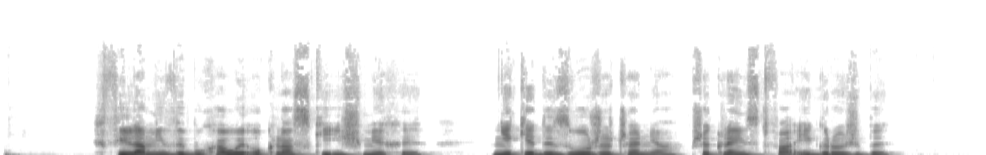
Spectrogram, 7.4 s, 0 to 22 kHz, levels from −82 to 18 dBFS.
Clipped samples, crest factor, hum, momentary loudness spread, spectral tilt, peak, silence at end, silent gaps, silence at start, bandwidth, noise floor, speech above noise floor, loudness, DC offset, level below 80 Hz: under 0.1%; 18 dB; none; 11 LU; -7 dB/octave; -4 dBFS; 0.7 s; none; 0.05 s; 14.5 kHz; -79 dBFS; 58 dB; -21 LUFS; under 0.1%; -58 dBFS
